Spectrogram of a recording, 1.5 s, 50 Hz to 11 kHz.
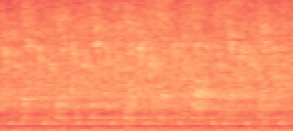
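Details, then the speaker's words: Dodge Magnum SXT 3.5L V6 stroker with Inertia cams, hand-ported heads and intake on stock tune, first start: lumpy, loping rich idle; smells rich, header temps left bank ~150 vs right ~200; owner suspects cams needing a tune, not misfire. "smells rich uh i'm gonna guess it's just the cams it needs a tune probably really bad"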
